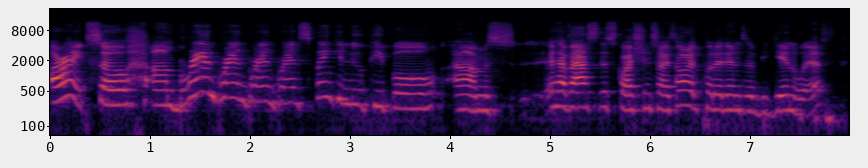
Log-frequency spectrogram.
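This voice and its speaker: A woman's voice: a little high, normal speed, fairly bright tone. A woman in her fifties from Trinidad and Tobago, chatting casually and playfully as she hosts an online live stream. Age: 50s. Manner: informal, playful, breaking into chuckles. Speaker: spiritual channeler hosting a live stream Q&A. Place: online live video call.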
